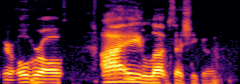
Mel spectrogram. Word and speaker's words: sashiko: And okay, I'm gonna say it properly. Sash sashiko. Sashiko. I I used to add an N.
